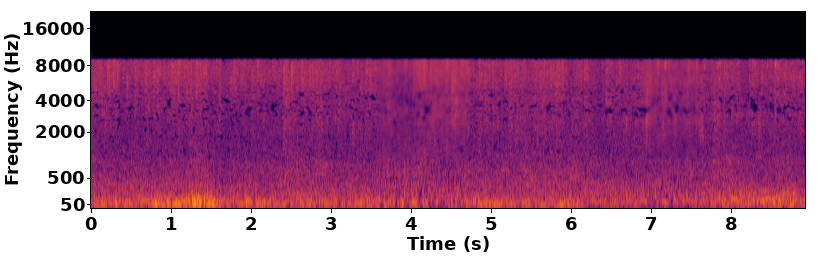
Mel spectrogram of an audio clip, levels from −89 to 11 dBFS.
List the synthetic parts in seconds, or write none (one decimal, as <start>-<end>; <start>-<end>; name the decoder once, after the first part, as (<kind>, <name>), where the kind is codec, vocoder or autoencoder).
3.6-4.7 (vocoder, Vocos); 6.9-7.6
